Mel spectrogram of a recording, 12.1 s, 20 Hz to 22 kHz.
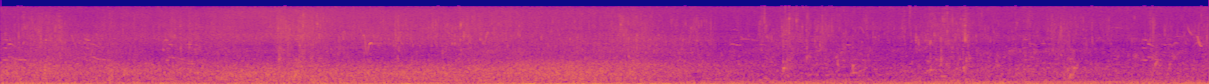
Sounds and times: waves 0:00.0 - 0:12.0
splash 0:07.6 - 0:09.9

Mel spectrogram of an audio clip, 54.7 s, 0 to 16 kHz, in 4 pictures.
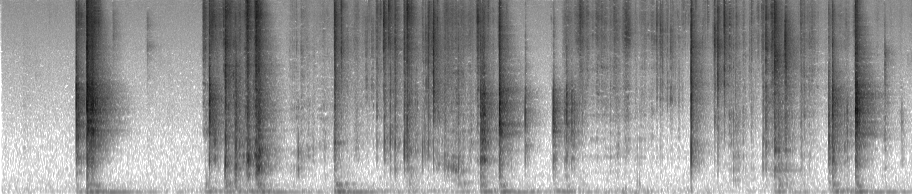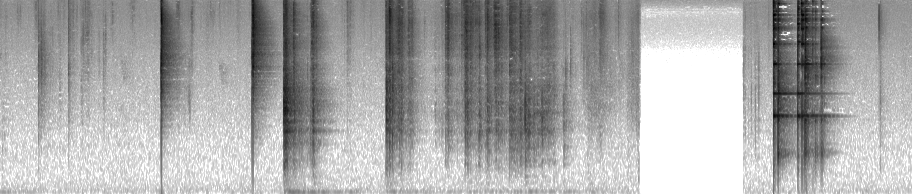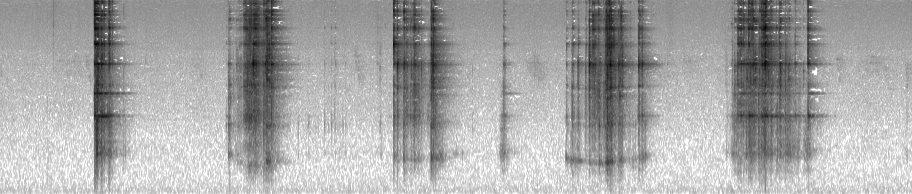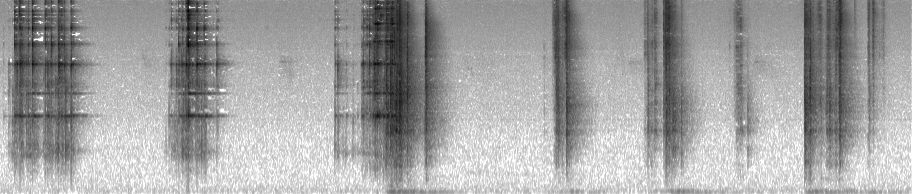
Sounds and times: ice cubes 0:03.1 - 0:04.1
ice cubes 0:05.0 - 0:13.5
ice cubes 0:19.5 - 0:22.1

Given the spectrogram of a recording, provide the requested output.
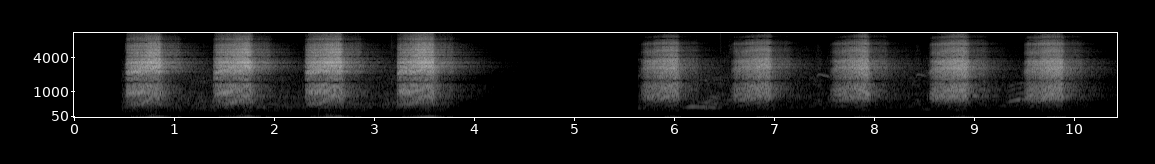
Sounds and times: Crow 0:00.5 - 0:03.9
Crow 0:05.6 - 0:10.3

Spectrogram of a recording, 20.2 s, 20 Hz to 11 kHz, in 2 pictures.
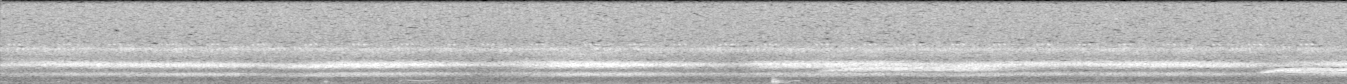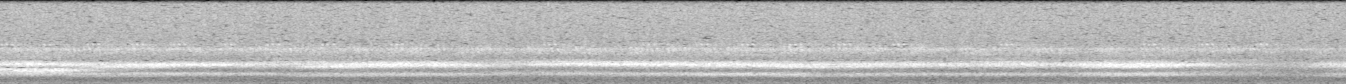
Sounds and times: species of frogs croaking and droning 0:00.0 - 0:20.2

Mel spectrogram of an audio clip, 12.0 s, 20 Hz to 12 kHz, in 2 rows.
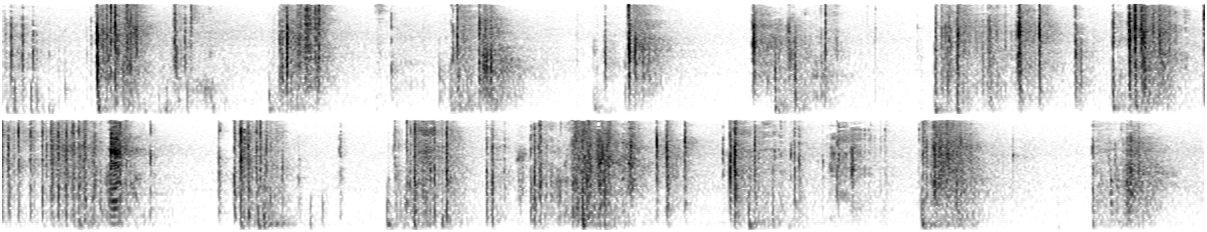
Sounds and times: Walking old floor 0:00.0 - 0:03.2
Walking old floor 0:03.8 - 0:12.0

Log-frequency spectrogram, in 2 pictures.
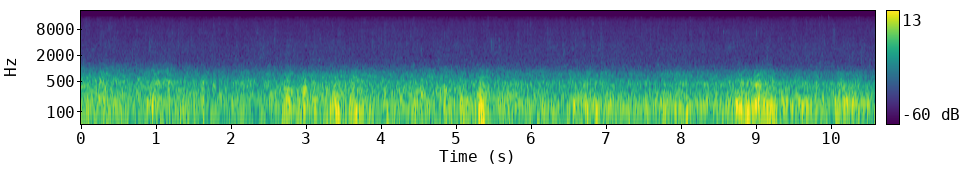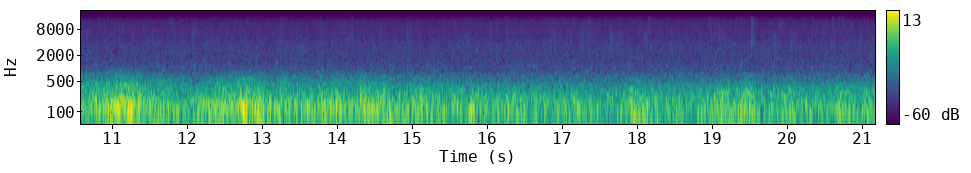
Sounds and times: rain 0:00.0 - 0:21.1
wind 0:00.0 - 0:21.1

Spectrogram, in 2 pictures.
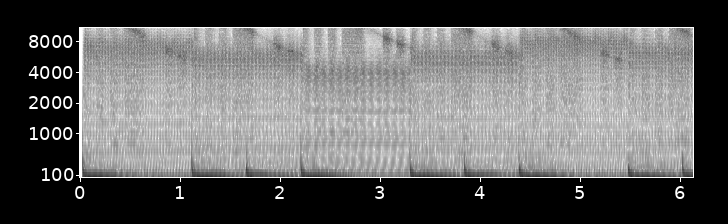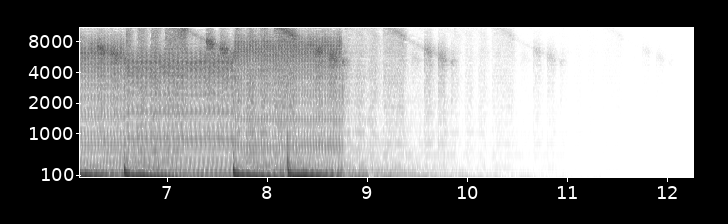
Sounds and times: drum 0:00.0 - 0:09.4

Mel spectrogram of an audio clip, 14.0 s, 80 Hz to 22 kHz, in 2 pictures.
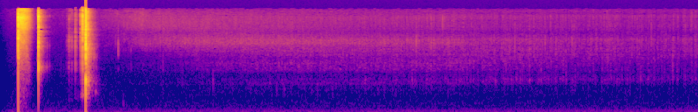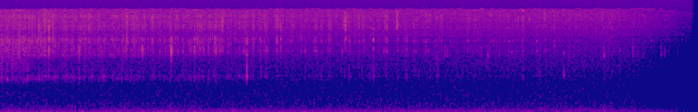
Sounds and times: Fizzy Drink Can, Opening 0:00.2 - 0:01.0
initial fizz after opening 0:00.2 - 0:11.1

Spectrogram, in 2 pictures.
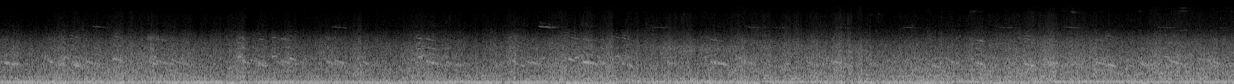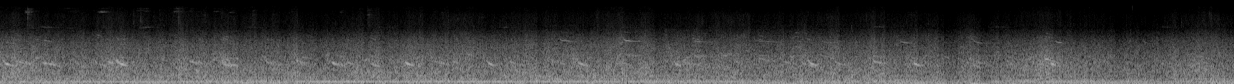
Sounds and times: Windy day 0:00.0 - 0:24.6
sea 0:00.0 - 0:24.6
seagulls flying 0:00.0 - 0:24.6

